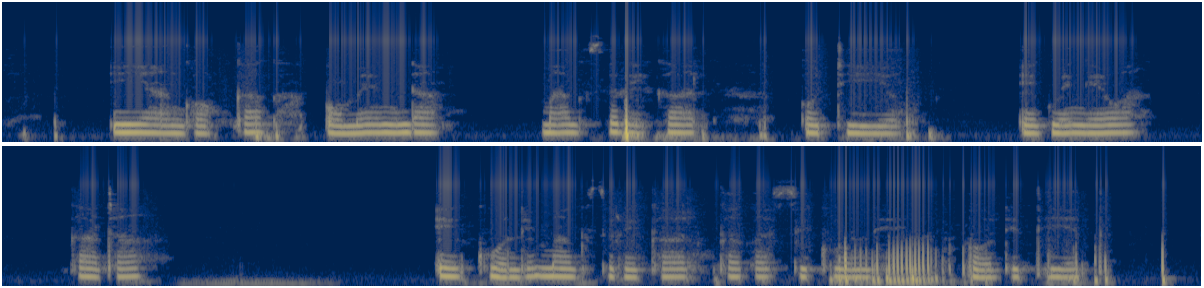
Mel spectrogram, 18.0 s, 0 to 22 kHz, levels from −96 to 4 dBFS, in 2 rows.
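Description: The resampler was restarted on every block. It treated each 10 ms chunk of the speech as a separate piece, so at each boundary it was missing the neighbouring samples it needed. That leaves a small error at every block edge throughout the clip, heard as a buzz repeating at 100 Hz that rides on the speech and stops in pauses. The sound points to an upsampling from 16 kHz to 48 kHz.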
